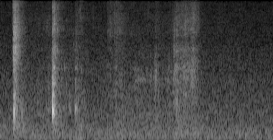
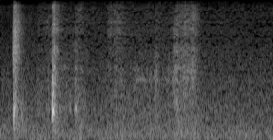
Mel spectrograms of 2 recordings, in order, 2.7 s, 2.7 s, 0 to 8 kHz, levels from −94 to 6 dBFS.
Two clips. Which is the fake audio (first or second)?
second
